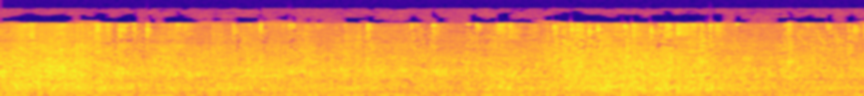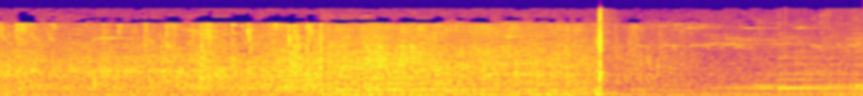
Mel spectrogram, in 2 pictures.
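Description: Small electric motor driving a miniature concrete mixer's drum of wet cement, a steady rattling whir. It stops with a sharp click about seven seconds in, as the mixer is switched off.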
